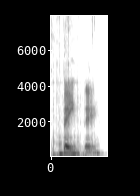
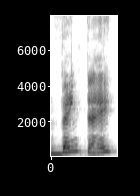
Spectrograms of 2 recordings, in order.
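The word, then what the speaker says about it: veinte: um is actually pronounced instead of with the v it's pronounced with a b so um right here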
